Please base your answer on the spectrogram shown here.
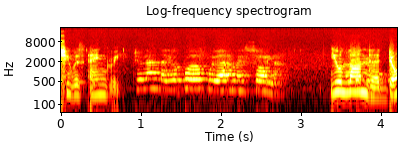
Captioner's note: speaking Spanish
